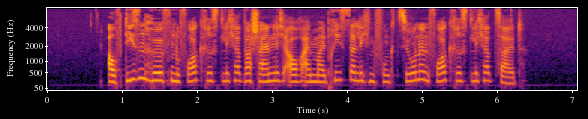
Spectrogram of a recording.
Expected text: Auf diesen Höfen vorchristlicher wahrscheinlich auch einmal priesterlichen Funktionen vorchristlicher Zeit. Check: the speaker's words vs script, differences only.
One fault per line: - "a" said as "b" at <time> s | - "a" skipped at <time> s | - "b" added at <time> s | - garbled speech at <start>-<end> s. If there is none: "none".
none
